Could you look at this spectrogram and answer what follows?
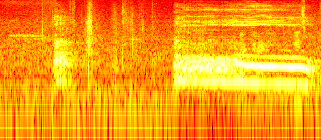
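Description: A dog howls in a long, rising wail outdoors at night near a bridge in Pune, India, starting with a short yelp, then swelling into a sustained, fairly close tone that holds for over a second.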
